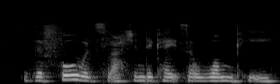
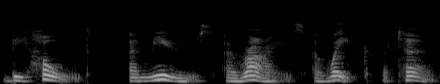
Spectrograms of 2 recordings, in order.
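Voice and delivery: each word, Behold to return, punched on its second syllable; da-dum beat on Behold, amuse, arise, awake, return; iambic stress; slower than usual. Shown as a demonstration. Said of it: "you'll hear the da-dum sound".

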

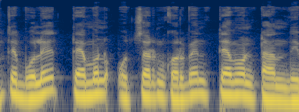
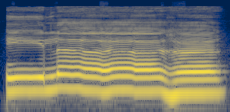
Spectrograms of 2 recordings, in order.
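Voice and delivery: slow, higher chanted tajweed recitation; Quranic recitation; 4 semitones higher, 4 dB louder, much slower than usual. Shown as a demonstration. Teacher recites Ayatul Kursi for students to repeat. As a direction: recite with long drawn vowels.

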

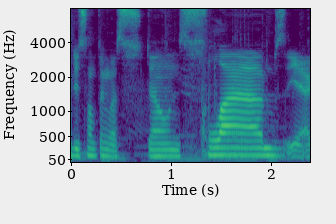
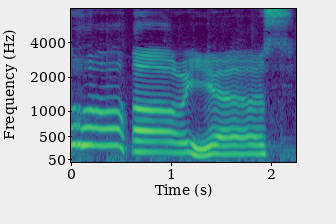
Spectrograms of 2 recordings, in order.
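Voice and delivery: delighted laugh; 4 semitones higher, much slower than usual. Real, not acted. Lucky drop, laughs.

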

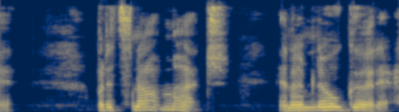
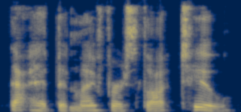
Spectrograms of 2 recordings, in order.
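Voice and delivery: plain reading voice

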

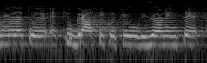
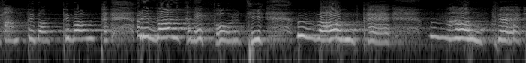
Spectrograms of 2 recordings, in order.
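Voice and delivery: declaimed with wild swings of pitch and loudness; dramatic poem recital; 7 semitones higher, 9 dB louder, slower than usual. Acted. Teacher performing the battle poem for students, declaimed.

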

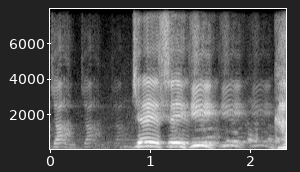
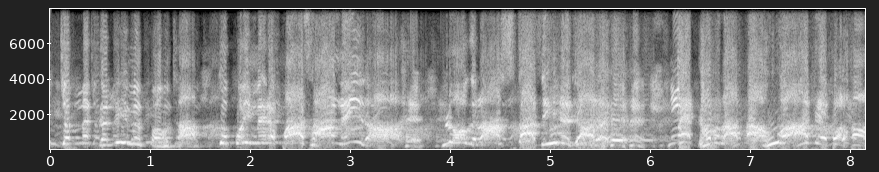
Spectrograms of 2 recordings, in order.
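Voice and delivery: building sermon narration; 8 semitones higher than usual. Acted. Preacher telling the mourners of the girl's healing, building to a shout. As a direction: build the wonder line by line until you are calling out.

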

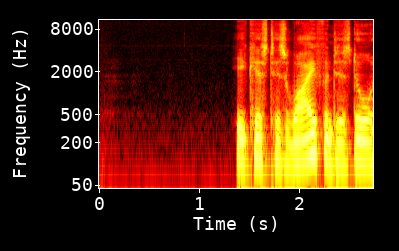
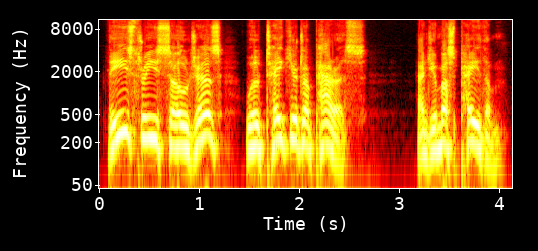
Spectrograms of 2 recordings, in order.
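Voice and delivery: stern official; 6 semitones higher than usual. A narrator's reading. Official gives orders to emigrant.

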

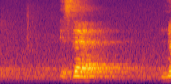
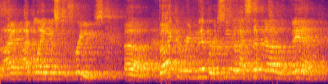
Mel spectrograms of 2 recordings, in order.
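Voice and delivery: usual speaking voice

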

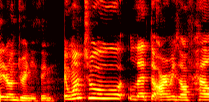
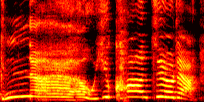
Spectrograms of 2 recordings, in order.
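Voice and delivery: shocked protest; 11 semitones higher, much slower than usual. Retold or imitated. Sabine protesting to her father, high outraged shout. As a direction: shriek it like she's just been robbed of the throne. Sabine objects to heir choice.

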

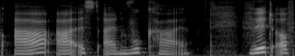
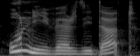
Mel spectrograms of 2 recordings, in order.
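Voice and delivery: "Universidad" wrongly stressed on the opening U; stress on first syllable; 5 dB louder than usual. Shown as a demonstration. Teacher showing a wrong way, first syllable of "Universidad" stressed. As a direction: punch the U at the start of "Universidad". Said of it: "wir sagen nicht".

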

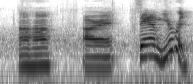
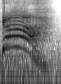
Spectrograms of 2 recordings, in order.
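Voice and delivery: startled yelp; 10 semitones higher than usual. Real, not acted. Startled in horror game.

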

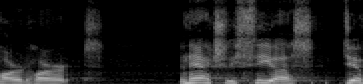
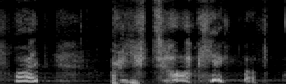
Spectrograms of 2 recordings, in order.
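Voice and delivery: high-pitched disbelief; incredulous; 12 semitones higher than usual. Retold or imitated. Preacher retelling his shocked reply to a wife, incredulous. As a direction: squeak it out, aghast at the question.

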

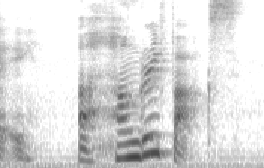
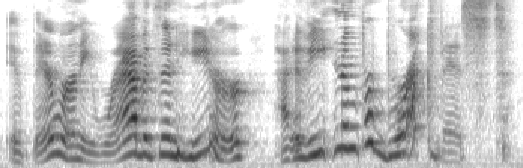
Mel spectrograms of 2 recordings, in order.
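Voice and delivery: louder, smug fox muttering; sly fox thought; 4 semitones higher, 7 dB louder than usual. A narrator's reading. Fox thinking to himself, smug. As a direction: sneer a little. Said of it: "thought the fox".

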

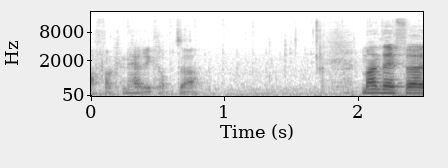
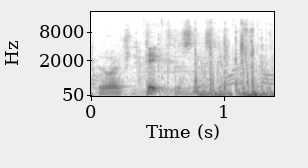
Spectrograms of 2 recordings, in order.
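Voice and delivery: normal talking voice

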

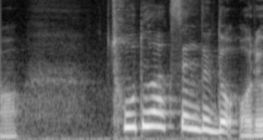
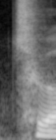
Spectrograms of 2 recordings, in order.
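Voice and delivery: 치 rising to high; second tone; 7 dB quieter than usual. Shown as a demonstration. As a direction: lift 치 like a question. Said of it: "이성".

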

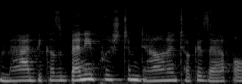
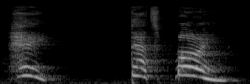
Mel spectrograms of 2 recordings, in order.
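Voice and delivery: high, loud protest; outraged kid shout; 12 semitones higher, 9 dB louder, much slower than usual. Acted. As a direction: shout it up from the floor. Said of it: "shouts Schubert".

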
